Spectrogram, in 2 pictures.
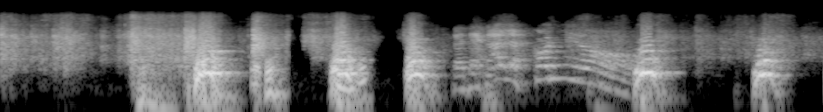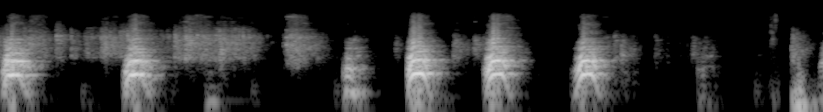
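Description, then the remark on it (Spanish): A dog barks loudly, about a dozen sharp barks in an uneven rhythm, with a brief whining yelp partway through, before falling quiet. “A ver si ladra el perro.”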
